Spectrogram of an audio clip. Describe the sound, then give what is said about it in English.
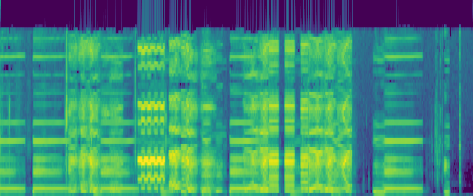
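A low battery warning alarm sounds as a loud cacophony of electronic tones: steady beeps mixed with warbling, chirping pitches. It runs almost continuously with only brief gaps, ending in a few short tones. “Regular listeners to this show will recognize that cacophony as the sound of bingo battery. That's right, we have run out of battery once again here on the Dubious Goals Committee”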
